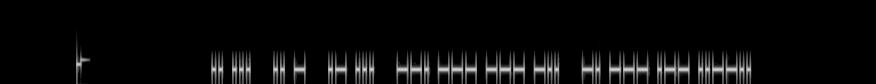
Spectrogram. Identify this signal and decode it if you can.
Morse code, heard as a keyed tone, about 34 wpm, 700 Hz. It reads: IS IT AS GOOD NOW?
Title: Sentences from Top 200 Words 35wpm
